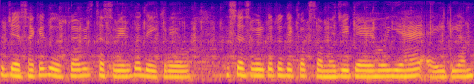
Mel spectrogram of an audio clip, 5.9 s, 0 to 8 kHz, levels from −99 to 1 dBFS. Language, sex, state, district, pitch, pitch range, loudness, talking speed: Hindi, female, Uttar Pradesh, Etah, 185 Hz, 180-200 Hz, -13 LUFS, 200 wpm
